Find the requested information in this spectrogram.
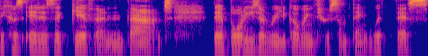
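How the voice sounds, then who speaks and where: A woman with a Welsh accent talks in a dark, mellow tone at a fairly low pitch, with monotone, flat intonation over a quiet background. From Wales. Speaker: sleep specialist. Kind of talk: live Q&A.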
